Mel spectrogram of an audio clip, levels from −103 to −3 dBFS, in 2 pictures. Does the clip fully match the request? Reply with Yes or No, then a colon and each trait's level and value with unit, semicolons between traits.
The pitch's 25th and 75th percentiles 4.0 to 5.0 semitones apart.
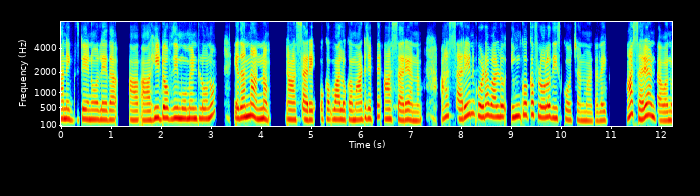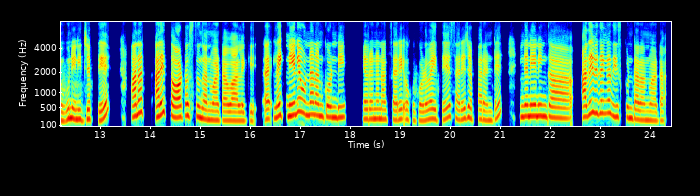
Yes: average, 4.7 semitones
